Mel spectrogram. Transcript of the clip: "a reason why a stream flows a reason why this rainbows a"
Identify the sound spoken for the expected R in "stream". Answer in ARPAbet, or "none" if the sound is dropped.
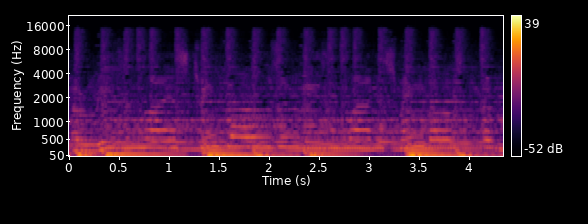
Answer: W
